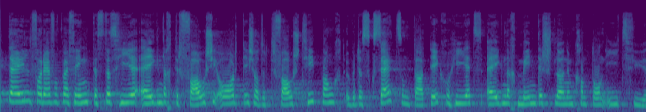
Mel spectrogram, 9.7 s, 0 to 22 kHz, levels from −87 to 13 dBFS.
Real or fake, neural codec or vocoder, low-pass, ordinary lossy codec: fake; vocoder, 48 kHz, 128 mel bands, Vocos; 14.4 kHz; Opus, 64 kbps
